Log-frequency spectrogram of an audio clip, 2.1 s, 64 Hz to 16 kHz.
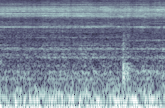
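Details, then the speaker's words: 1980 Ford F700/F7000 8.2L diesel crane truck, just started after sitting a year, with an air-brake low-pressure buzzer; a loud, steady roar with a hissy top end and no stumble, smoking a little; running normally. "smokes a little but then it hasn't been run for a year it just been sat all year not being used"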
